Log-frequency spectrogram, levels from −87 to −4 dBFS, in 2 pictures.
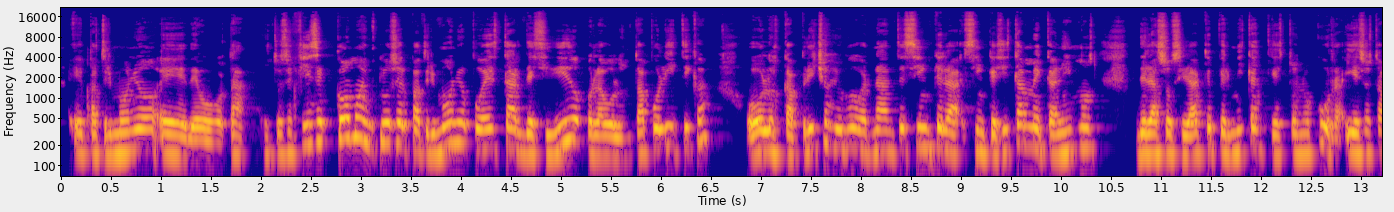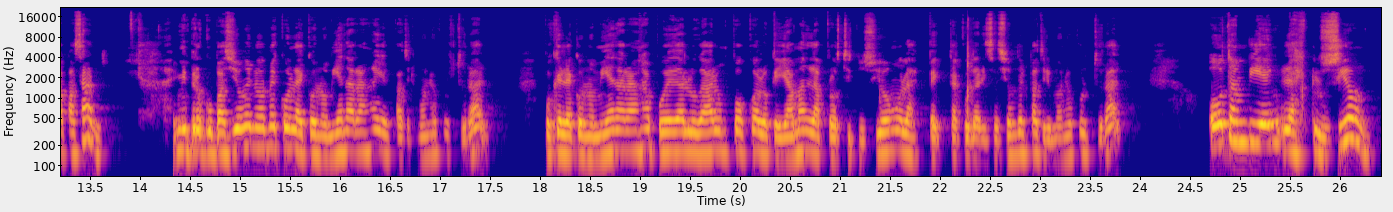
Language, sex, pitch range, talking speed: Spanish, male, 140-165 Hz, 175 wpm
